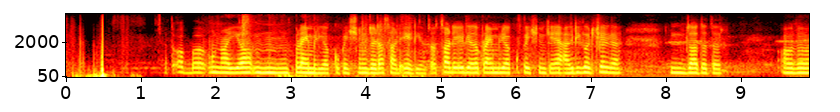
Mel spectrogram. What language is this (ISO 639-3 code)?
doi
